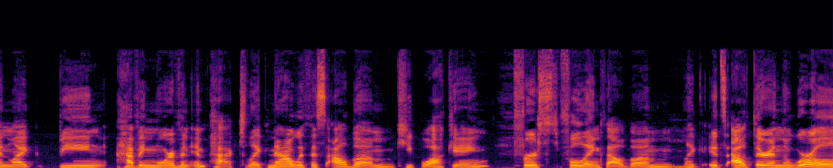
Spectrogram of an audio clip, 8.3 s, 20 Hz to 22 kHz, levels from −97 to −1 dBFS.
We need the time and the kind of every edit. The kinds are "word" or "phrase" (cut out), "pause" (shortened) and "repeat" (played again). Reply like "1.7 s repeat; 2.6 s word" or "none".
5.1 s phrase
